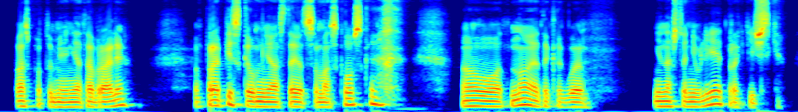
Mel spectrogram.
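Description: A man at fairly low pitch and moderate pace, ordinary pitch variation, long, frequent pauses, in a very clean recording with a silent background. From Oryol region, Russia. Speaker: folk accordionist and village farmer. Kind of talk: casual interview chat. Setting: studio.

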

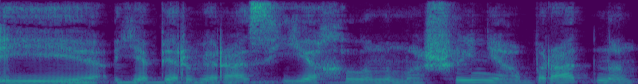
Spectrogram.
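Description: Dark and mellow in tone, a woman's voice sits at a fairly low pitch with fairly even intonation. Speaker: podcast host. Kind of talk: podcast intro and outro monologue.

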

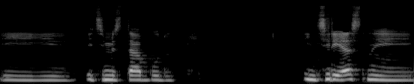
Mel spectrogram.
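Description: A woman's somewhat breathy, medium-pitched voice with a dark, mellow tone and monotone, flat intonation. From Russia, Moscow. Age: 20s. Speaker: podcast co-host, technical designer. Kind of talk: casual chat.

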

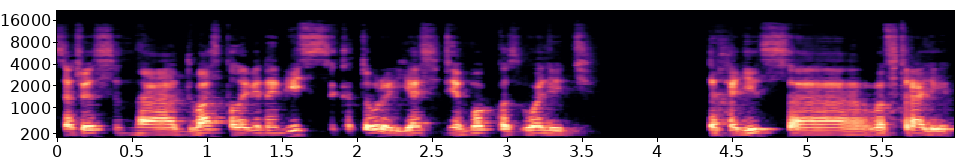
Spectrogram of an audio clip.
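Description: A man talks at a moderate pace. His loudness stays very even throughout. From Russia, Izhevsk (Udmurtia, Volga region). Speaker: master's student and traveller. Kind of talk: interview.

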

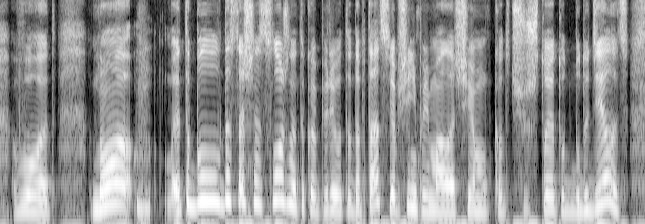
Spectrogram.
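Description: Talking at a fairly quick pace, a woman with a plain, everyday voice and medium pitch uses lively intonation. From Donetsk region, Ukraine. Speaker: guest, blogger.

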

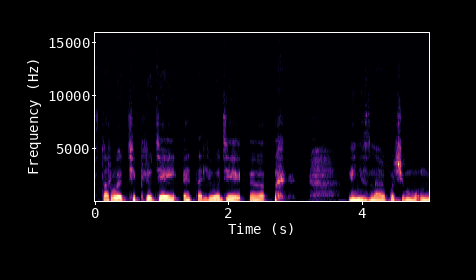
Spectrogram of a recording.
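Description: In a very clean recording with a silent background, a woman's somewhat breathy voice sits at medium pitch with ordinary pitch variation. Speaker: podcast co-host. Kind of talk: casual chat.

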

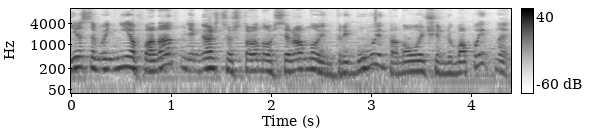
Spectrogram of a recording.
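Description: A man speaks with a high pitch for a man. Noticeable background noise runs underneath. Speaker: video game podcast co-host. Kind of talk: casual chat. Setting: remote online recording.

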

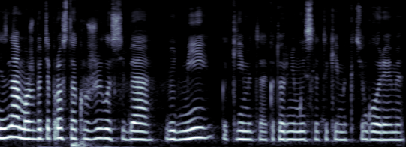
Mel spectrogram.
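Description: A woman's medium-pitched voice at a fairly quick pace, in a monotone with flat intonation. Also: hardly any pauses, very clean recording, silent background. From North Ossetia. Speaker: stand-up comedian. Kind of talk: casual chat.

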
